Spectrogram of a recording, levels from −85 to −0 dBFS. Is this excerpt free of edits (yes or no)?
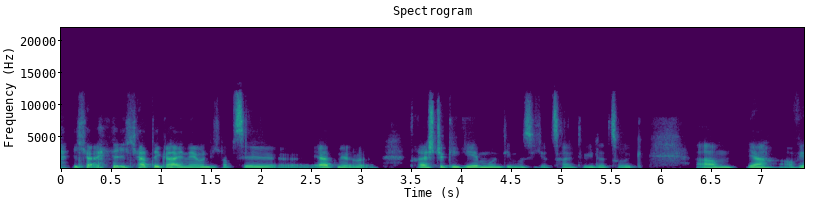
yes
